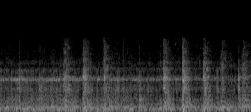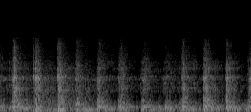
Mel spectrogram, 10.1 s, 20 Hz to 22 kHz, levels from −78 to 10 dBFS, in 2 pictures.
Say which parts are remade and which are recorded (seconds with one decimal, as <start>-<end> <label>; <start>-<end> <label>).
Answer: 0.0-5.7 remade; 5.7-7.0 recorded; 7.0-10.1 remade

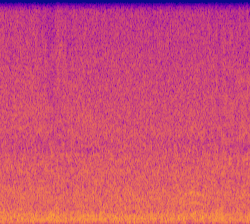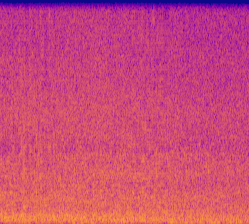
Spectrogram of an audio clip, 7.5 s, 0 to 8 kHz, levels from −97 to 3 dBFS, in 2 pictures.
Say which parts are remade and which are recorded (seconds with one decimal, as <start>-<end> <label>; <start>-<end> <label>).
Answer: 0.0-0.6 recorded; 0.6-1.1 remade; 1.1-3.2 recorded; 3.2-4.6 remade; 4.6-5.7 recorded; 5.7-6.3 remade; 6.3-7.5 recorded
